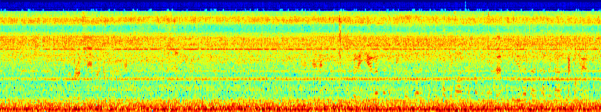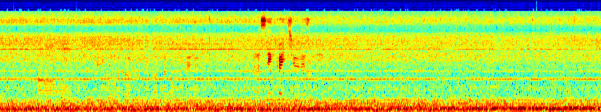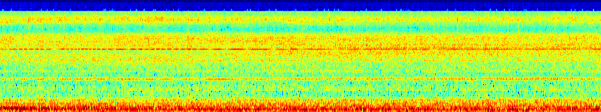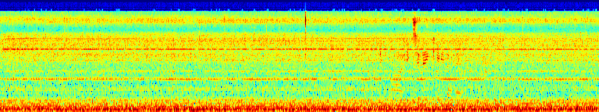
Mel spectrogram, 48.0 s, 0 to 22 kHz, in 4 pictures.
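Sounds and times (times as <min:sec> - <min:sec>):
airplane cabin low rumble: 0:00.0 - 0:48.0.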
